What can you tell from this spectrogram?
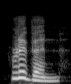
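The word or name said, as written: ribbon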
